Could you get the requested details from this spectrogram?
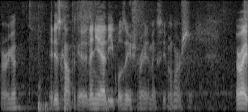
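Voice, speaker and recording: A man speaks at a very fast pace with vocal fry. His intonation is monotone and flat. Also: medium pitch for a man, big swings in loudness. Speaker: town supervisor chairing board meeting. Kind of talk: public meeting procedure. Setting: town board meeting room. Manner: formal.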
